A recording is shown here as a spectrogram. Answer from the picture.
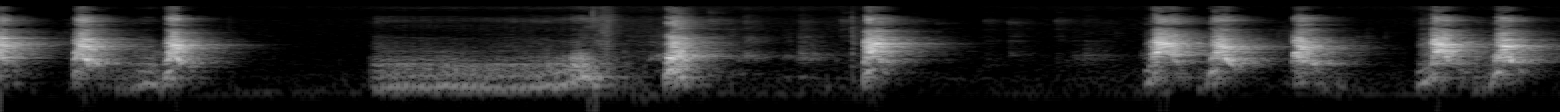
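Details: Male Cavalier King Charles Spaniel barking at a Minnie Mouse toy that has taken his bone; clusters of two or three sharp barks broken by a rumbling growl rising into another bark, while a person talks nearby.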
